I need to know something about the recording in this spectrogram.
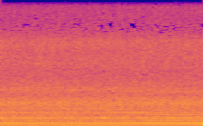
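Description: Steady mechanical hum from a running machine, even in level, with a few fixed tones in it.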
